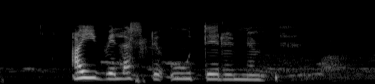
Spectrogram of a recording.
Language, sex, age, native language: Icelandic, female, 60-69, Icelandic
